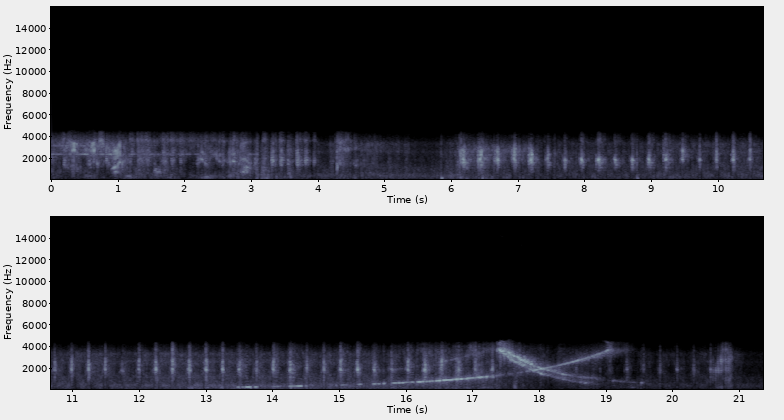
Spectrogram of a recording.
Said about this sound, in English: I believe this weird little clip where the clock speeds up really fast to go through the hours. You know, we wish the clock would go this fast.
